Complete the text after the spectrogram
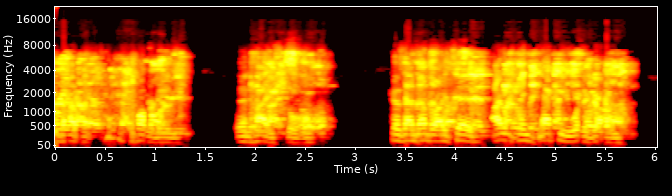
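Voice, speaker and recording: This man has a normal speaking voice. His pitch is fairly high. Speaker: musician. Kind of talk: casual chat.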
